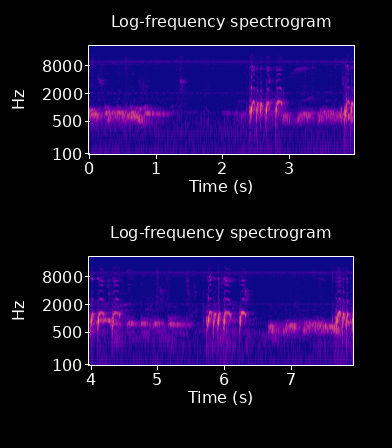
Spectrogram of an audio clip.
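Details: Zebra dove song as a lure to start other local birds singing, several calling in reply: low purring coos broken by three bursts of fast clipped bright notes, each trailing into a steady coo.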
